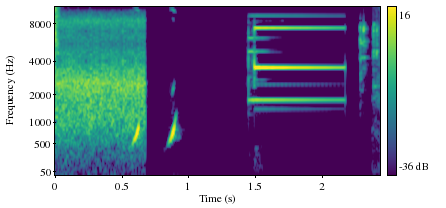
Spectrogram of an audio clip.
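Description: Cartoon sound effects: a hose spray hiss that cuts off suddenly, a quick rising whistle, then a bright bell-like ding that rings and fades.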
